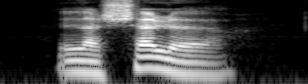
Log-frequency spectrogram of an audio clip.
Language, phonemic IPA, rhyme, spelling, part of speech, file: French, /ʃa.lœʁ/, -œʁ, chaleur, noun, Fr-chaleur.ogg
- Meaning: 1. heat 2. heat (a state of sexual aggression)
